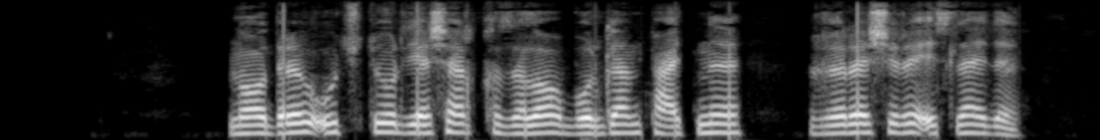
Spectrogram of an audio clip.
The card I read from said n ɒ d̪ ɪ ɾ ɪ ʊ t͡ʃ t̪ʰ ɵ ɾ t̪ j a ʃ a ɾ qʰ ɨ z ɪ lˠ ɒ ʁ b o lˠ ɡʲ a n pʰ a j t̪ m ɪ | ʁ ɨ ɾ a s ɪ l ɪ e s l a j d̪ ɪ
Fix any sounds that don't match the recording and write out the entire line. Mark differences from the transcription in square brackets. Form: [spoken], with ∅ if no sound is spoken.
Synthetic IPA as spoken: n ɒ d̪ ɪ ɾ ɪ ʊ t͡ʃ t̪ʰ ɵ ɾ t̪ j a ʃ a ɾ qʰ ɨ z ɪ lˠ ɒ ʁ b o lˠ ɡʲ a n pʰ a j t̪ [n] ɪ | ʁ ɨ ɾ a [ʃ] ɪ [ɾ] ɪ e s l a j d̪ ɪ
